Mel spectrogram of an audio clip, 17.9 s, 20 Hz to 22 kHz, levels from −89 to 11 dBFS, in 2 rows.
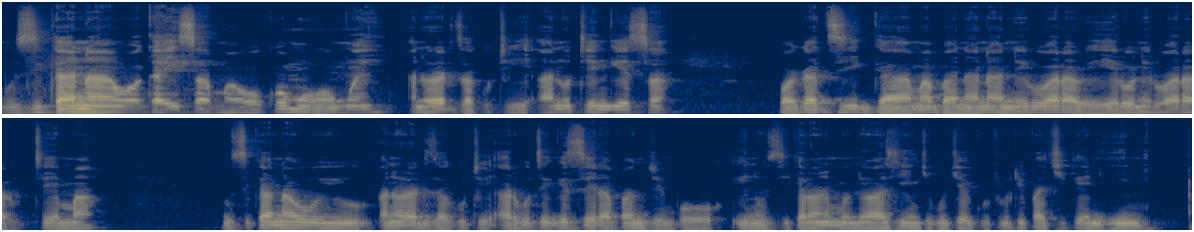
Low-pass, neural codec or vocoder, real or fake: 19.8 kHz; none; real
